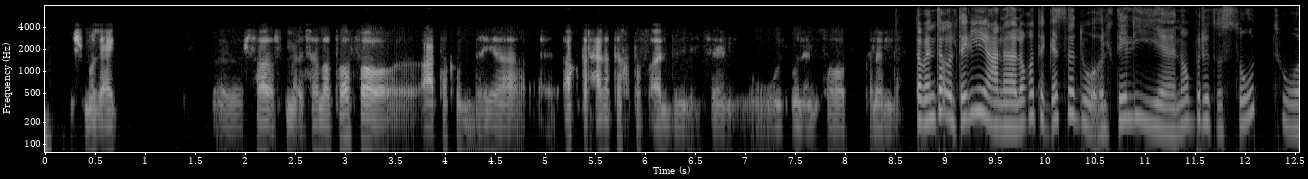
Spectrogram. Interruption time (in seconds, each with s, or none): none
